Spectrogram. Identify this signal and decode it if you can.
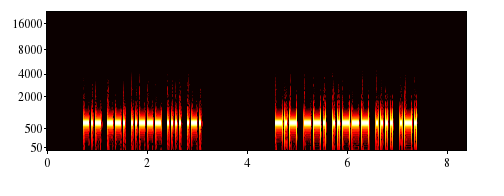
Morse code, heard as a keyed tone, about 32 wpm, 700 Hz. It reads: KG2HR KG2HR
